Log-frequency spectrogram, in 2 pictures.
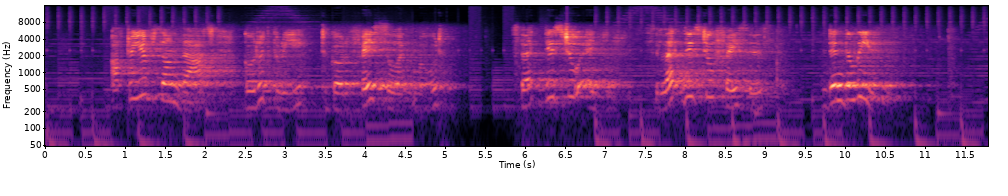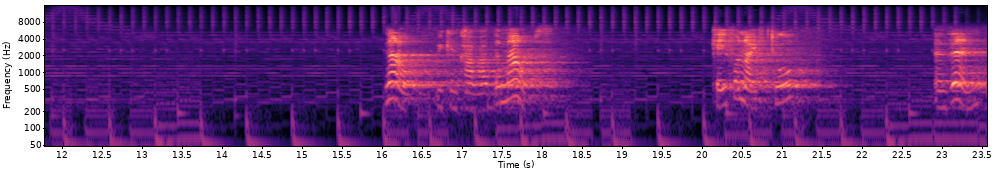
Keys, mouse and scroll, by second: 10.7 shift+click, 13.8-16.8 middle drag, 17.0-20.1 middle drag.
